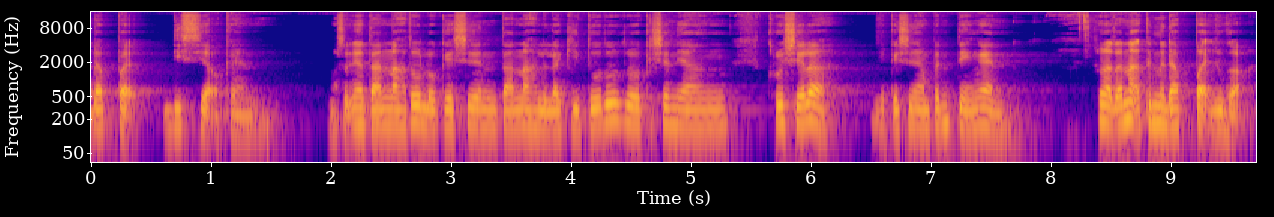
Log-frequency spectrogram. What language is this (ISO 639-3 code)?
msa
